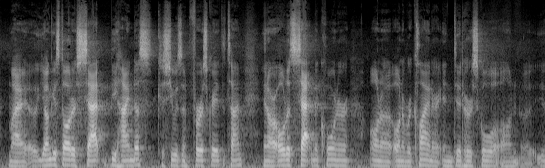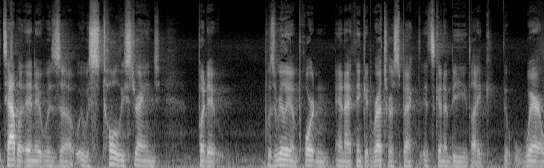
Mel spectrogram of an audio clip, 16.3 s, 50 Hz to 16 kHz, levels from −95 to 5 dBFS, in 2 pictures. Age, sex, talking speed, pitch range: 30-49, male, 215 wpm, 95-115 Hz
